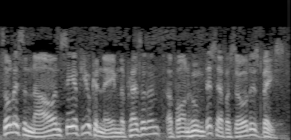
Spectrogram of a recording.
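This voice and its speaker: An American man narrating as a radio announcer in a dramatic, measured, theatrical scripted style. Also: mid-range voice, very animated. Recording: dull, noisy old radio recording.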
